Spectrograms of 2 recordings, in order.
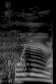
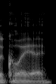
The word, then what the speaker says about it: Okoye: Is it Inoke? The head of the Okoye. – Thank you. It's either Okoye or Shuri. – I forgot about Okoye. I would love it if it was Okoye.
